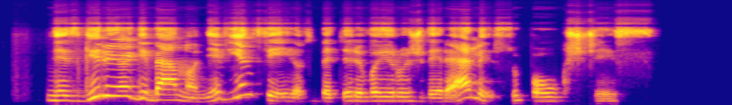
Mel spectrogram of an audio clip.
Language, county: Lithuanian, Šiauliai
